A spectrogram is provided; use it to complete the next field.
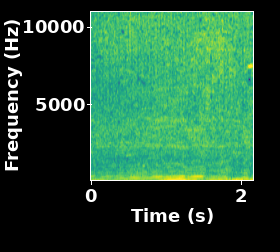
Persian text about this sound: ترک موتور میشینه و راه میفتن.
